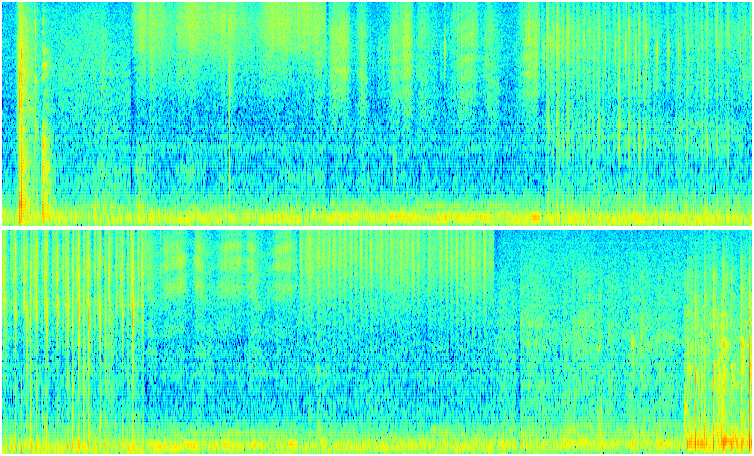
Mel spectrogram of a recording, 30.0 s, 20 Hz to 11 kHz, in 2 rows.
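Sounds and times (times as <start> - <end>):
fingers rubbing and scratching hair: 2.6 - 18.6, 19.4 - 24.9.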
